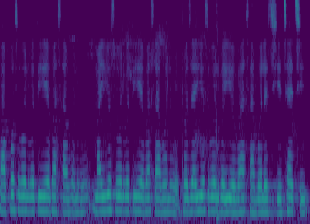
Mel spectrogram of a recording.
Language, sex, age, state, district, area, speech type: Maithili, female, 18-30, Bihar, Madhepura, rural, spontaneous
